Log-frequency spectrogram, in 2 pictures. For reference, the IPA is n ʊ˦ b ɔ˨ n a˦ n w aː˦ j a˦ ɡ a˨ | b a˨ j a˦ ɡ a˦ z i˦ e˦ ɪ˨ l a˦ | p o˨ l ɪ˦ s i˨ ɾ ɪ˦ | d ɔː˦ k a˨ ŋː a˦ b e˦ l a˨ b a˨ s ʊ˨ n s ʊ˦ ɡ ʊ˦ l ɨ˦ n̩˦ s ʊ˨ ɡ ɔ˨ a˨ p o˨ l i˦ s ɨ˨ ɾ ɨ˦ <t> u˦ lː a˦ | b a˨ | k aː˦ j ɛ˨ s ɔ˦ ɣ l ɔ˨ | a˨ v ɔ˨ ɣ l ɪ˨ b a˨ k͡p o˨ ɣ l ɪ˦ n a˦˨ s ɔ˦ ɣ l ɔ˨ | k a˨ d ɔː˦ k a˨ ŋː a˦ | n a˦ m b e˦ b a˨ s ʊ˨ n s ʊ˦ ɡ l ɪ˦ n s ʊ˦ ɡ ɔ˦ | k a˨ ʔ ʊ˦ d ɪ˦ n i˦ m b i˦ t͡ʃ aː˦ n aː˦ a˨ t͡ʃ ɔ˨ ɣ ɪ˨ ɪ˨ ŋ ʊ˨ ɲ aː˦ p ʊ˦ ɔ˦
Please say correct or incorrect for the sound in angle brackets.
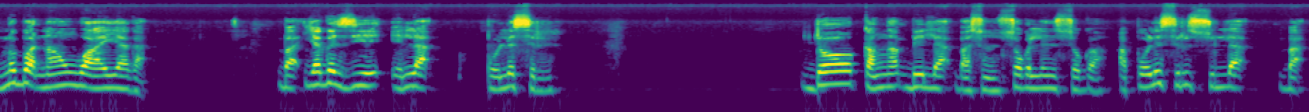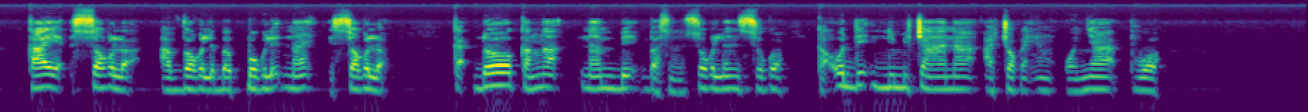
incorrect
